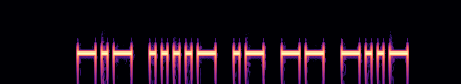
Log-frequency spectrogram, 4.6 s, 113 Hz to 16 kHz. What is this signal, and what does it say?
Morse code, heard as a keyed tone, about 20 wpm, 700 Hz. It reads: K4AMX
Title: USA Call Signs - 5 Characters - 20wpm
